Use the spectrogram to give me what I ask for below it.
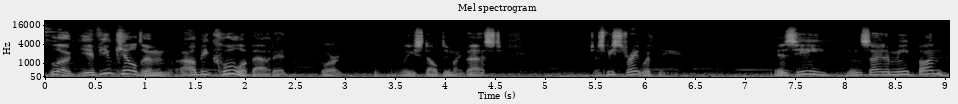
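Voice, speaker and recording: A man playing an earnest, soft-hearted street brawler in a video game cutscene, speaking frankly and informally. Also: a little high, wildly swooping pitch, moderate pace. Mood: worried, incredulous. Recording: music under the dialogue.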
